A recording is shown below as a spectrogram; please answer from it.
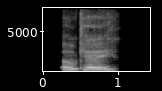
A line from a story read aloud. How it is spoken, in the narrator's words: Leia sighed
